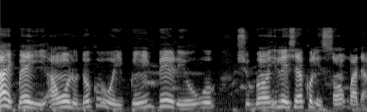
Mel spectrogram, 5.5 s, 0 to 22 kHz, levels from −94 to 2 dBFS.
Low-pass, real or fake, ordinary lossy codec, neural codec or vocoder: none; real; none; none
